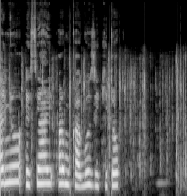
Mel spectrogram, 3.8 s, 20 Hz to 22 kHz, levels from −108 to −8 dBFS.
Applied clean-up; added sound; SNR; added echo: classical method log-MMSE.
